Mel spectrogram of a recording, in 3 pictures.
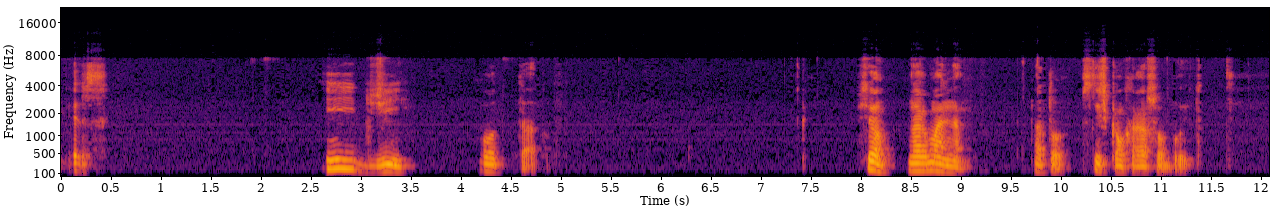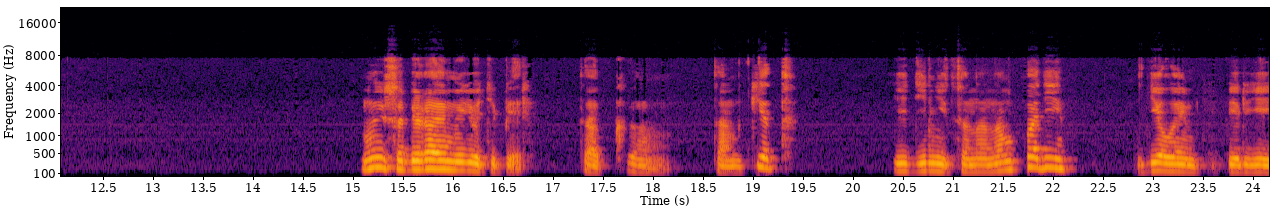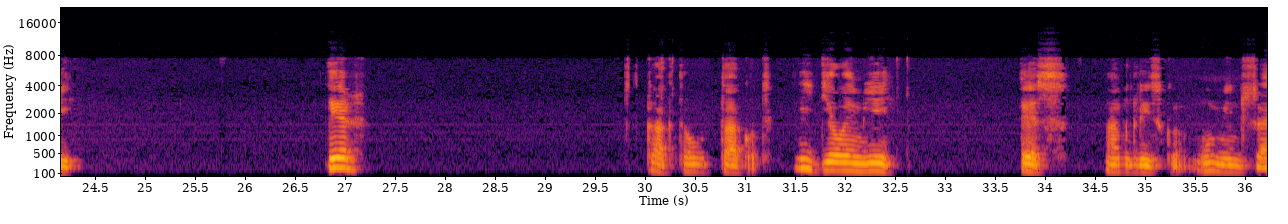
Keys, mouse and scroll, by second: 3.1 click, 4.6-5.3 scroll down 5, 5.6 middle click, 7.5 middle click, 7.5 scroll up 1, 9.7 click, 11.1 middle click, 12.1 middle click, 16.3 scroll down 3, 19.0 click, 19.0-19.6 scroll down 1, 19.6-20.0 scroll down 2, 20.8 KP_1, 24.0 click, 25.7 click, 30.2 click, 32.4 click, 34.2 s.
